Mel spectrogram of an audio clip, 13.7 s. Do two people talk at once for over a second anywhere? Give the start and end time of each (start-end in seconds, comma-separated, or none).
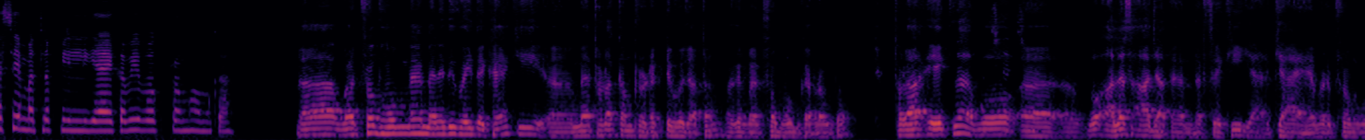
none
